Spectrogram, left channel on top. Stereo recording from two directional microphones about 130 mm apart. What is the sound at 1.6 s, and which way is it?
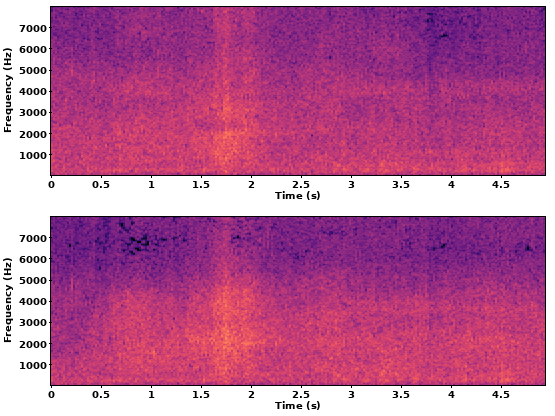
Waves, 20° right (ahead or behind).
